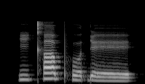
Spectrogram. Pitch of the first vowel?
low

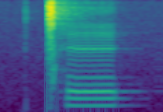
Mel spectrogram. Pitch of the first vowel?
high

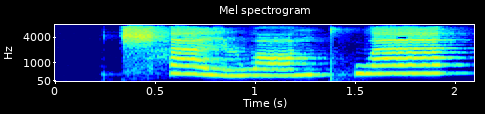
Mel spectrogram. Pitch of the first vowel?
falling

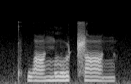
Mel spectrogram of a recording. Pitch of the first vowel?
rising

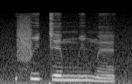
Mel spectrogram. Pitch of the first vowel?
high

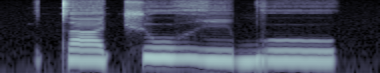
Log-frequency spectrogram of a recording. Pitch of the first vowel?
low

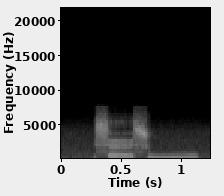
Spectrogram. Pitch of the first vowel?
low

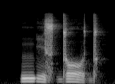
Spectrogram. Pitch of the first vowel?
falling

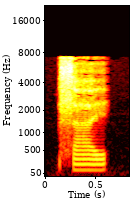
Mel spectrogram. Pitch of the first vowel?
low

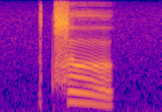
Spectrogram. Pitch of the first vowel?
falling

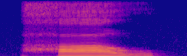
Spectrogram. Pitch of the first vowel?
falling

